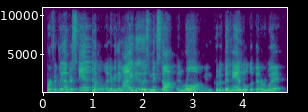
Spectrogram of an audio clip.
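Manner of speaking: high, sarcastic complaint; bitter grievance. A narrator's reading. Wife complaining to husband, bitterly sarcastic. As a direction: list his faults with scorn.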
